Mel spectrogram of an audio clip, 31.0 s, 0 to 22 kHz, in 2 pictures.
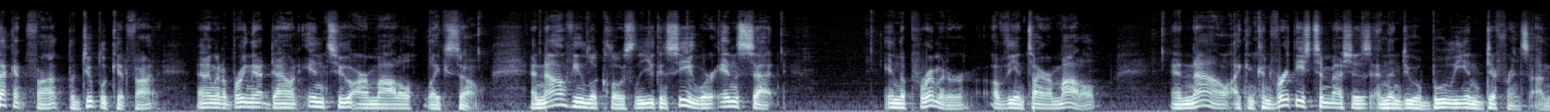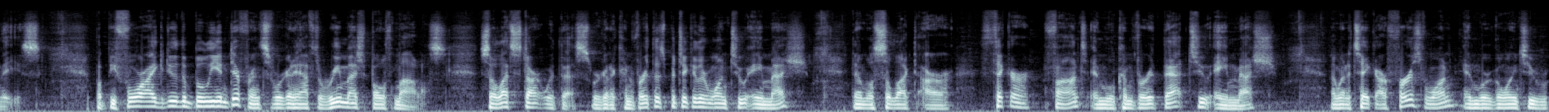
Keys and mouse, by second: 0.4-4.0 drag, 4.3-5.0 middle drag, 5.4-6.0 middle drag, 6.5-7.0 middle drag, 7.2-8.0 middle drag, 8.8-11.8 middle drag, 12.1-13.9 middle drag, 21.6-22.8 right drag, 23.6 click, 26.4-27.8 right drag, 28.8 click.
